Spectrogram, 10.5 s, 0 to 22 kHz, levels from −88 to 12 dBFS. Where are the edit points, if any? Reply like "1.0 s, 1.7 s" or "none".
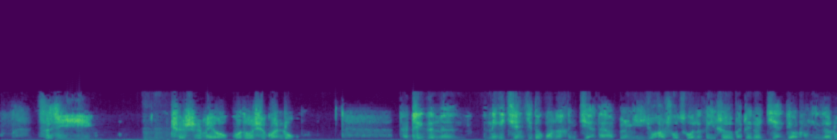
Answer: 4.9 s

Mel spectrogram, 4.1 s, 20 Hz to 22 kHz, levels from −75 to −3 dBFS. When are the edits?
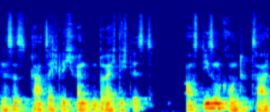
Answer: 2.6 s

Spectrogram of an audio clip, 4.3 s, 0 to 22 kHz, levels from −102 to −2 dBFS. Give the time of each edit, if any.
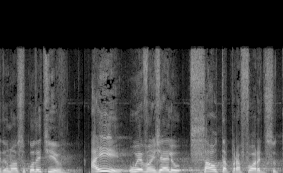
1.3 s

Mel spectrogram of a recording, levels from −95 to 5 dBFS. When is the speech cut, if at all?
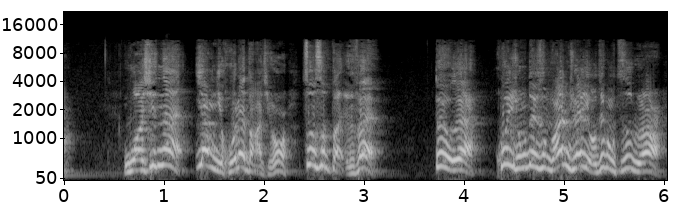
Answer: none

